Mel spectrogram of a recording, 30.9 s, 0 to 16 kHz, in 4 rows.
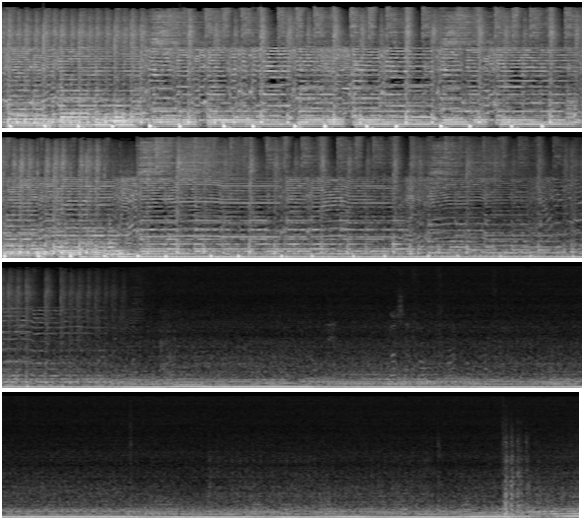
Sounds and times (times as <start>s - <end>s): Music: 0.0s - 17.6s.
